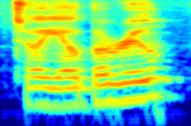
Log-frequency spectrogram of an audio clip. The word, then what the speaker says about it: Toyobaru: By the way, the correct pronunciation, because everyone's trying to combine Subaru and Toyota, it's Toyobaru. Because we've done this with BRZ and GT86 before.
